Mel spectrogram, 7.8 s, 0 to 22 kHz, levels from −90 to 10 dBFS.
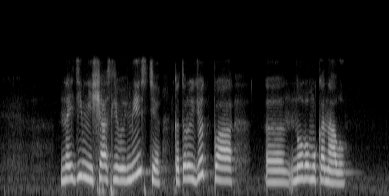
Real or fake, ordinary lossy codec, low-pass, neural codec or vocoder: real; Opus, 32 kbps; 7.2 kHz; none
